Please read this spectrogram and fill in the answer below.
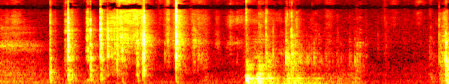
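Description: Handling noise as large fixed-blade daggers are lifted off a plastic cutting mat: a quick run of light clicks and a brief scrape in the first two seconds, then a duller knock about halfway through.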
